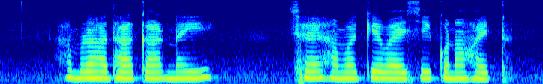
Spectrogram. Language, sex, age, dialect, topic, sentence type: Maithili, female, 46-50, Angika, banking, question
